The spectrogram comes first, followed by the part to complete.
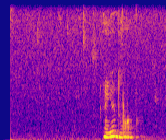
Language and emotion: Russian, sad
